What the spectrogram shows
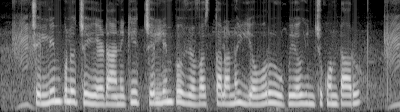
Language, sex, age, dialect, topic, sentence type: Telugu, female, 18-24, Central/Coastal, banking, question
